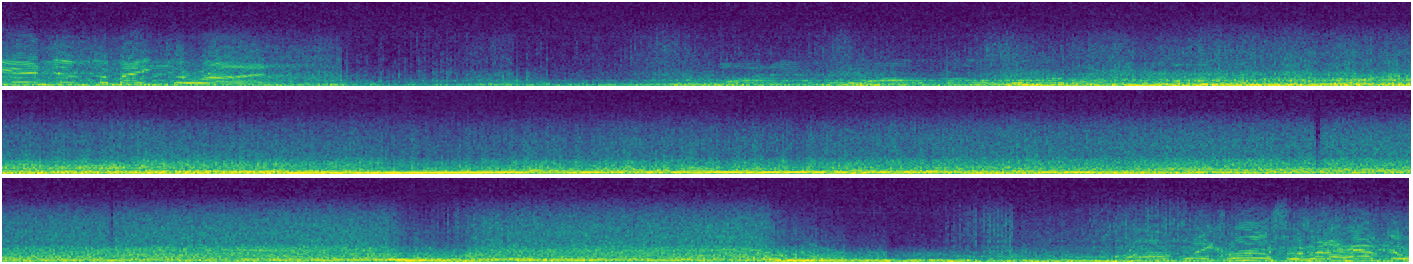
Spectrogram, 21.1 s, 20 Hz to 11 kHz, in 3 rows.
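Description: Multi-engine Irish Challenger pulling tractor running on three engines at a 1988 Charlotte tractor pull, a loud sustained engine roar that rises in pitch and holds steady, with commentary over it.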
